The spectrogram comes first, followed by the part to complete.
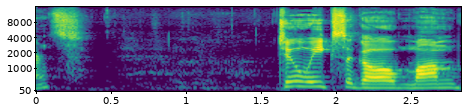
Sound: audience chuckles

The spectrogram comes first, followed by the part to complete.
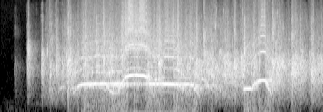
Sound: audience applauding

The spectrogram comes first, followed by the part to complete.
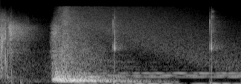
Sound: air whooshing

